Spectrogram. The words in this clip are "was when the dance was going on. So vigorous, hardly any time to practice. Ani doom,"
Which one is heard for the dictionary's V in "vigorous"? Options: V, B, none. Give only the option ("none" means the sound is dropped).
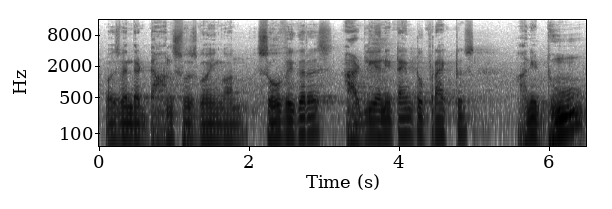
V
